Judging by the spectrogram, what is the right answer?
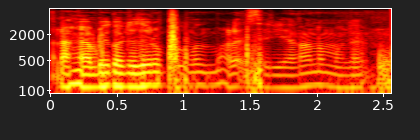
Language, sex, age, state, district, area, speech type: Tamil, male, 45-60, Tamil Nadu, Sivaganga, rural, spontaneous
